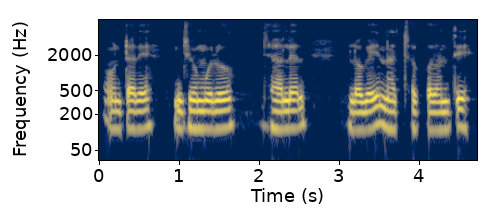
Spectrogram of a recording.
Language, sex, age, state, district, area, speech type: Odia, male, 18-30, Odisha, Boudh, rural, spontaneous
